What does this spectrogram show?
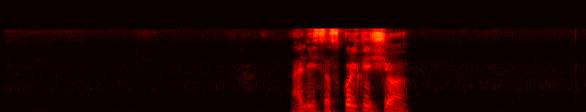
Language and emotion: Russian, angry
